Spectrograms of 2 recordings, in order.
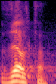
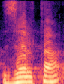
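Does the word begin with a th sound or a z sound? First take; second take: th; z. First: The word begins with a th sound. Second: The word begins with a z sound. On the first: The speaker calls it right. "That's how you should pronounce it" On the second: The speaker calls it wrong. "it's not zelta with a z"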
